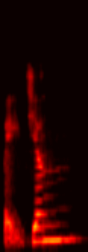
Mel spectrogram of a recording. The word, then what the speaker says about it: Beijing: i would suggest that in terms of these g sounds at the end it's kind of like a little bounce right so when you're pronouncing the capital of beijing you should say beijing all right language note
